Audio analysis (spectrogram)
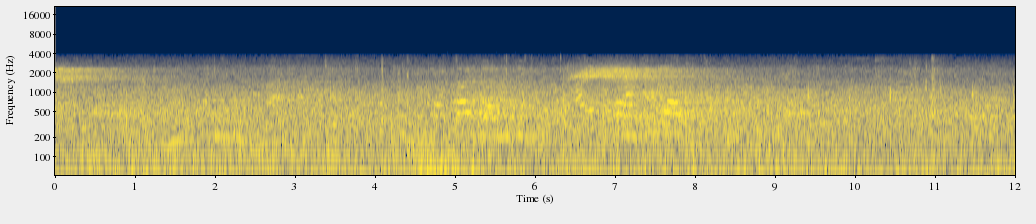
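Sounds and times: distant indistinct voices: 0.0s - 3.4s, 4.6s - 10.7s
background rumble in a hall: 0.0s - 12.0s.

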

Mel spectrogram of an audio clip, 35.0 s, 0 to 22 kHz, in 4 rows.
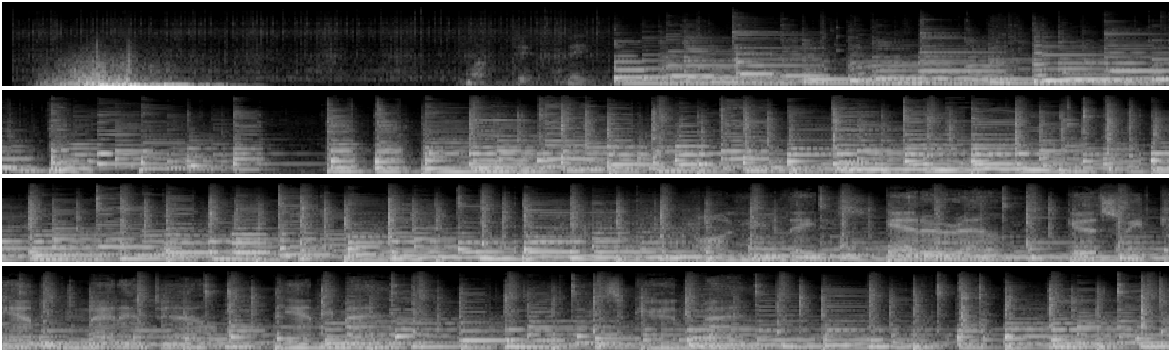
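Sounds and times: low boom: 0.2s - 2.0s
acoustic country blues band: 4.6s - 35.0s.

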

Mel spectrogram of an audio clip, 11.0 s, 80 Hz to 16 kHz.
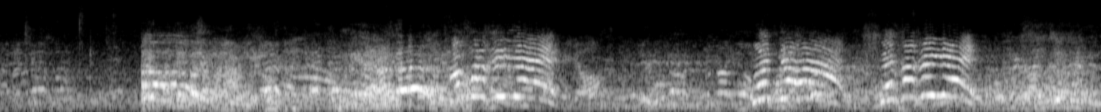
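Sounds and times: people chatting: 0.0s - 11.0s.

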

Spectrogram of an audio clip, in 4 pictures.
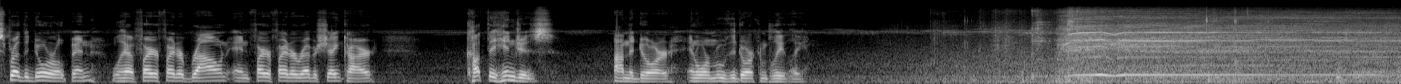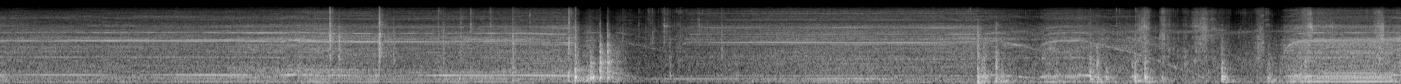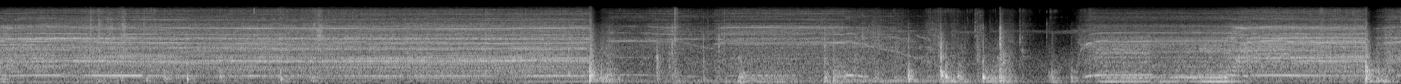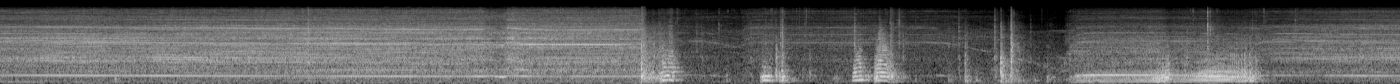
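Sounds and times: hydraulic cutter motor running: 10.4s - 37.9s, 38.8s - 56.0s.

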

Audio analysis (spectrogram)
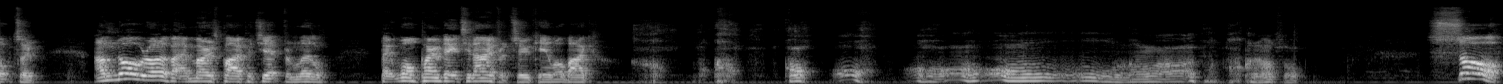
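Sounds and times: man humming while chewing: 6.2s - 13.2s.

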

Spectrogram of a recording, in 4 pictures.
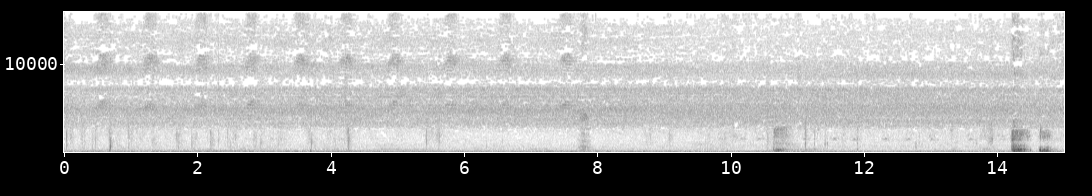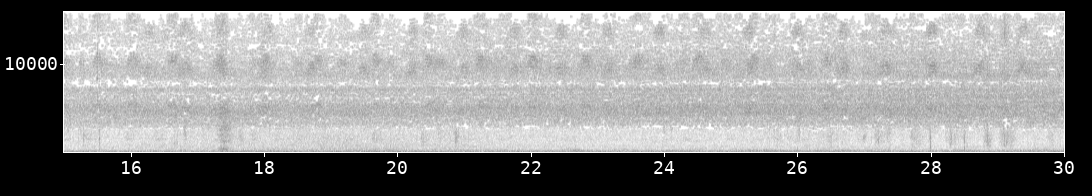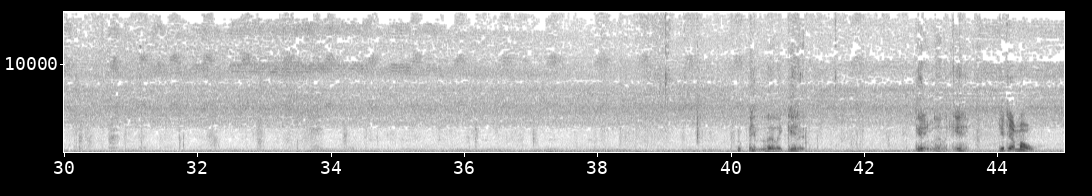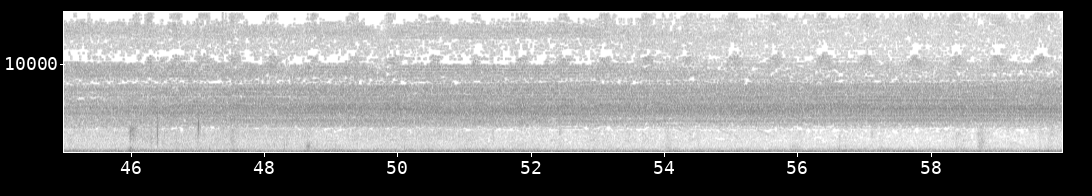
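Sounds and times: crickets chirring: 0.0s - 59.9s.

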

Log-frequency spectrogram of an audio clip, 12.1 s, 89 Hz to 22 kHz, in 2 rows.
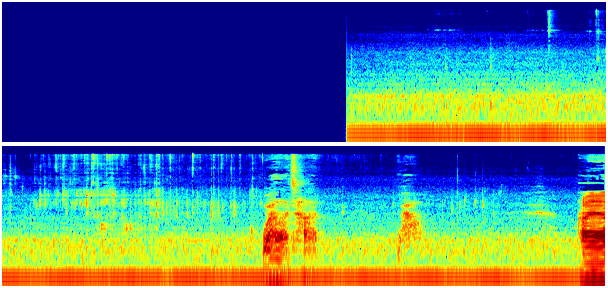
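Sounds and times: steady low hum: 3.5s - 12.0s
coffee trickling into a mug: 5.8s - 9.1s, 10.5s - 11.0s.

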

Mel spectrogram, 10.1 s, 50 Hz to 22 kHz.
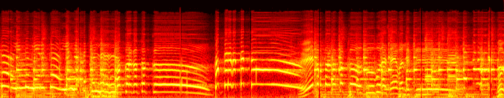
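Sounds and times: instrumental accompaniment: 6.2s - 10.0s.

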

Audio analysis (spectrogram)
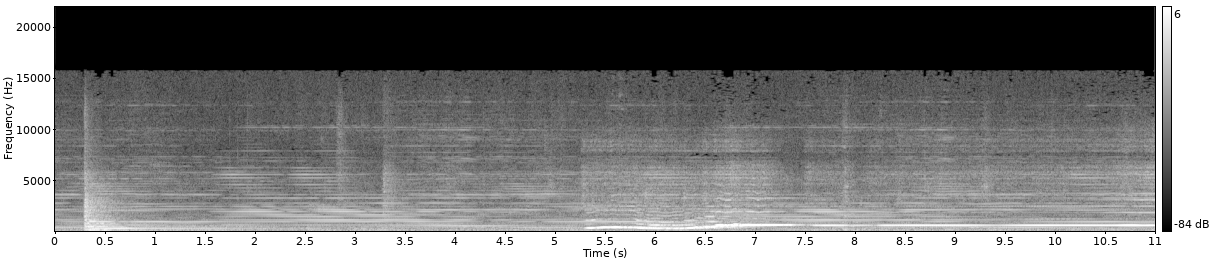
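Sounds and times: bamboo flute long note: 5.3s - 11.0s.

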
